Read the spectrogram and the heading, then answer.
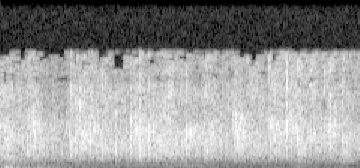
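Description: Sustained crowd applause for people as they arrive, a dense, steady wash of many hands clapping together for the whole stretch with no pauses, moderately loud and no voices standing out.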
